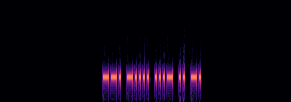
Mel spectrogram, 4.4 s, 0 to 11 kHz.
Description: Morse code, heard as a keyed tone, about 37 wpm, 700 Hz. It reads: G6VIN
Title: DXCC-100 Call Signs - 5 Characters - 40wpm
